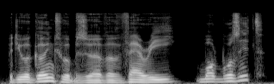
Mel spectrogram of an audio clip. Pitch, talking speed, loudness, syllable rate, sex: 115 Hz, 240 wpm, -16 LUFS, 6.3 syllables/s, male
